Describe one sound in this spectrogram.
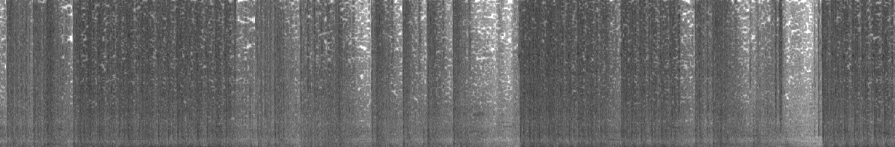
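Rapid gunfire rattles in loud, repeated bursts.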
